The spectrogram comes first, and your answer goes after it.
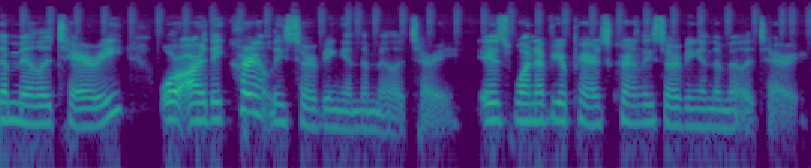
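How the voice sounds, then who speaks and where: A woman with a Spanish accent speaks with ordinary pitch variation in a dry, close sound with no echo. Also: very clean recording, silent background. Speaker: school counselor. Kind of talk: tutorial. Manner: casual, conversational.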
